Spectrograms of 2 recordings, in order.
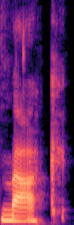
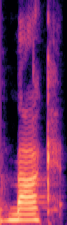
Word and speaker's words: Mack: I'm just Mac. My last name's not the easiest. So Mac, M-A-C-K, Bel Castro, but I'm sure it'll be linked up so people don't have to spell that Italian name.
